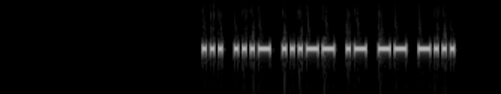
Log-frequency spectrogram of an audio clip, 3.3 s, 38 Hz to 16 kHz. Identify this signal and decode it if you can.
Morse code, heard as a keyed tone, about 41 wpm, 700 Hz. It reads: SV3AMB
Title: DXCC-100 Call Signs - 6 Characters - 45wpm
